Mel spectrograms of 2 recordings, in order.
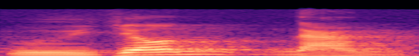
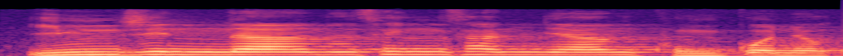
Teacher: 니은이랑 리을 중에서 니은을 조금 더 발음을 강조하고자 하게 되는 거죠. 그래서 이 친구를 의견난 이렇게 읽게 되는 거예요. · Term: 비음화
